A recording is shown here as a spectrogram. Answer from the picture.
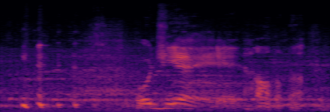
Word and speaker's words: Ogier: It's spelled Roger, but it's French, so I'm assuming it's not Roger. Ogier.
